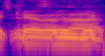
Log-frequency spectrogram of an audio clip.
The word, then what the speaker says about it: cannonade: Yeah, cannonade. – It's the continuous firing of cannon. – Is that not what you were saying last time? – I was saying cannod. – He's leaving out a syllable.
